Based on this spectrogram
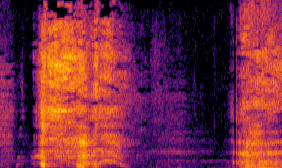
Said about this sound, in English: Today's episode is How to Choke on Your Own Spit.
